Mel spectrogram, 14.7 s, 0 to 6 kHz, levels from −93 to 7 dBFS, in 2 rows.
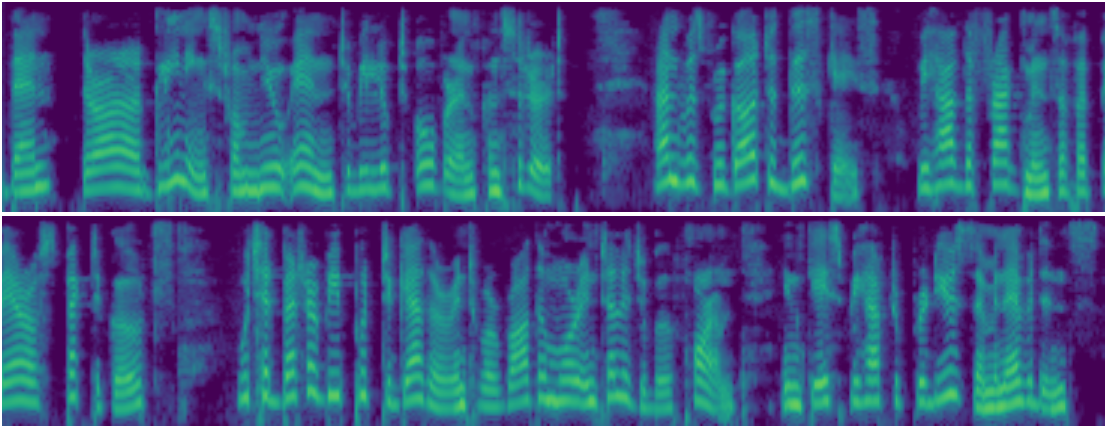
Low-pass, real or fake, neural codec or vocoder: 5.4 kHz; fake; vocoder, 44.1 kHz, 128 mel bands every 256 samples, BigVGAN v2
